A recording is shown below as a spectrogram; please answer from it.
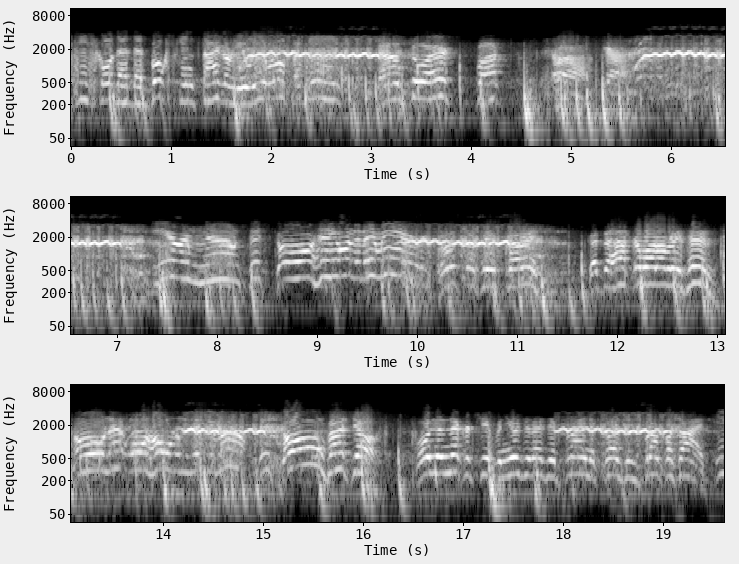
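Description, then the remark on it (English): A bronc horse neighs and whinnies repeatedly and loudly, with shrill, wavering calls and snorts following one another almost without pause, agitated. “That bronc will be crazy to kill Cisco after I slip this rowel under the saddle.”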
